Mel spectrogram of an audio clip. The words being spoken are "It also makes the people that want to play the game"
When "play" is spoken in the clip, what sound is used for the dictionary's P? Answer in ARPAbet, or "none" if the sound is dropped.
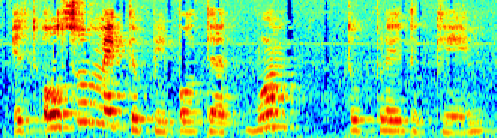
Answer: P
